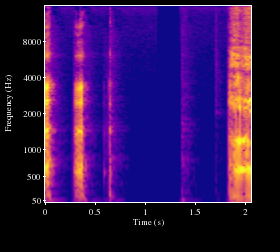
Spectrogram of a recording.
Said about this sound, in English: Okay, so cut the burp, please. No, you know that's not going to happen. Look, I've had a lot of soda, all right?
